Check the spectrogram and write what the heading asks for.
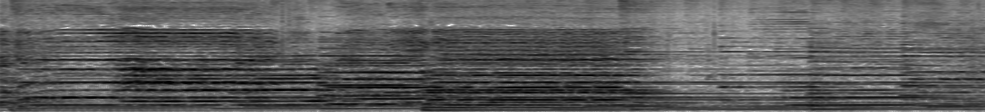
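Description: Ensemble singing of a stage-musical chorus, many voices holding sustained chords, accompanied by a pit orchestra of woodwinds. The music softens for a moment past the middle, then builds again.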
